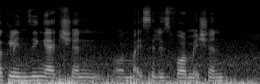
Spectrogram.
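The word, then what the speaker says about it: micelles: माइसेलीज या इसको कुछ लोग मेसेल्स भी बोलते हैं, कुछ लोग माइसेल्स बोलते हैं, तो उसका करेक्ट प्रोनाउंसिएशन क्या है ये आप जो आपको बेटर लगे आप यूज़ कर सकते हो. I prefer माइसेल्स.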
